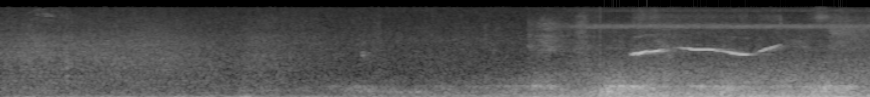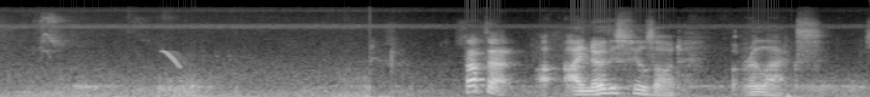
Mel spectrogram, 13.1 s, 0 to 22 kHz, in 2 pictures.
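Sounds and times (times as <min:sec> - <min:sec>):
faint high whine: 0:02.6 - 0:11.4
low pulsing rumbling drone: 0:03.0 - 0:10.0
bird chirping: 0:04.0 - 0:08.3.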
